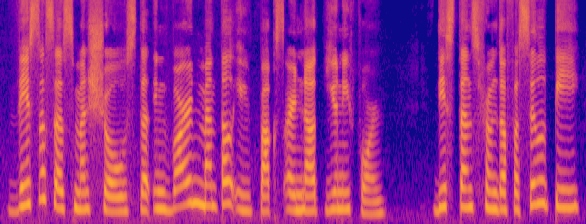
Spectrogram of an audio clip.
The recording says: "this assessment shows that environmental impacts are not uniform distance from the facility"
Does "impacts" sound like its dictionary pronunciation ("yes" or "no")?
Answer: yes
